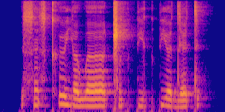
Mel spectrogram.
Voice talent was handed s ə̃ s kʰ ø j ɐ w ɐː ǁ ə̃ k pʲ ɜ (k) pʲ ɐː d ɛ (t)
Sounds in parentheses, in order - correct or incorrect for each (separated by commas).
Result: correct, correct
